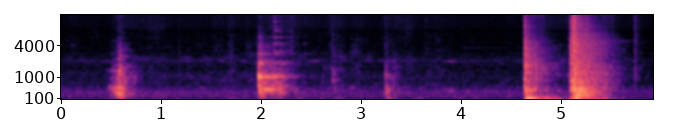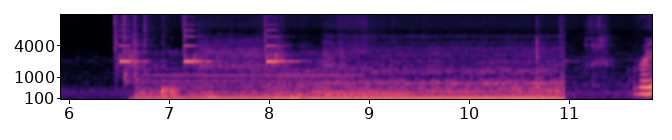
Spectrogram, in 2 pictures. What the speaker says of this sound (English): cook this in the microwave for about 70 to 90 seconds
